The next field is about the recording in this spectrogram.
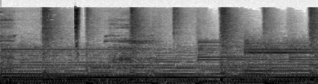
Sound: sigh

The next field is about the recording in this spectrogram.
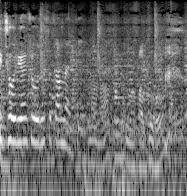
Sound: laughter

